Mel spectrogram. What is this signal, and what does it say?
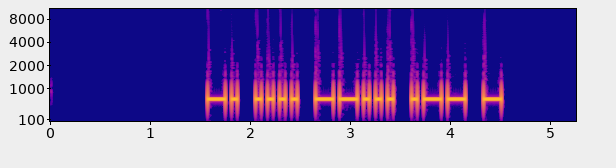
Morse code, heard as a keyed tone, about 20 wpm, 700 Hz. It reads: NH7WT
